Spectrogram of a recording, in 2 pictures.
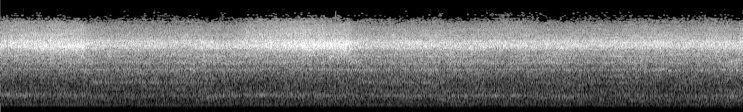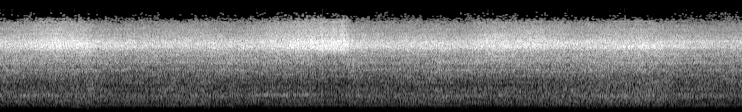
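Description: Handheld hair dryer running continuously while blow-drying long hair: a steady rush of air over a constant motor hum, the air noise swelling and easing every few seconds as the dryer is moved around the head.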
